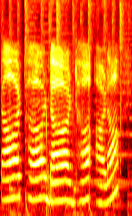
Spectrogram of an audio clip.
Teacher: टा, ठा, डा, ढा, आड़ा, ये मूर्धा से बोले जाते हैं।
